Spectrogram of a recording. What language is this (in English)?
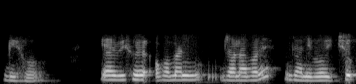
Assamese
